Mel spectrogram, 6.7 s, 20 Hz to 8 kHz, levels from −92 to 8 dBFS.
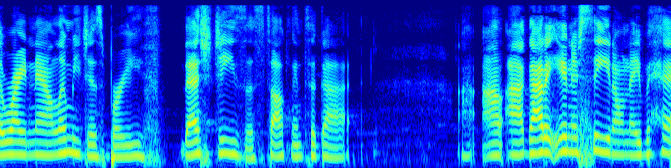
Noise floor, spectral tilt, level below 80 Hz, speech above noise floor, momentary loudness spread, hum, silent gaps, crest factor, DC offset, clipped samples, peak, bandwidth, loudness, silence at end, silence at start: -67 dBFS; -4.5 dB/octave; -62 dBFS; 34 dB; 14 LU; none; none; 22 dB; under 0.1%; under 0.1%; -12 dBFS; 7.6 kHz; -33 LUFS; 0 s; 0 s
